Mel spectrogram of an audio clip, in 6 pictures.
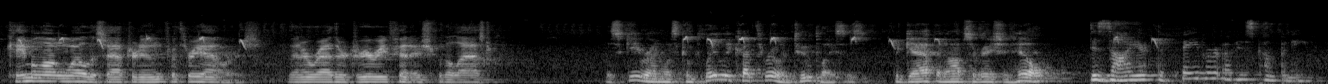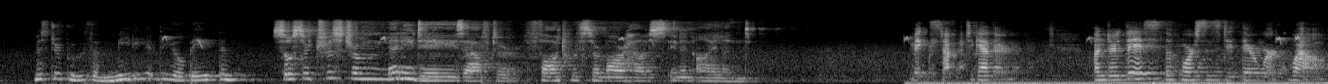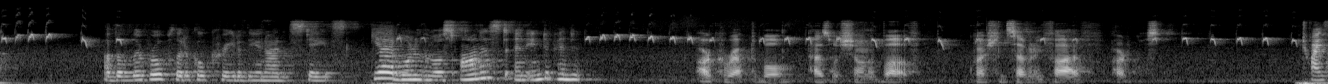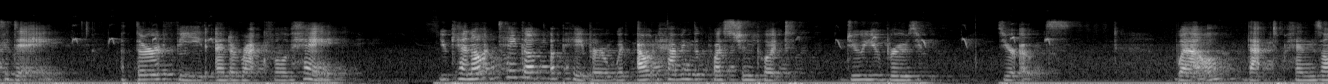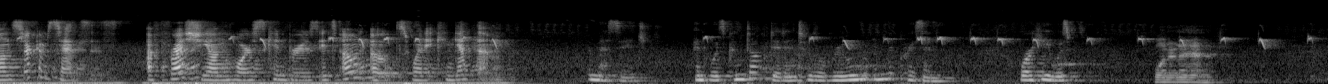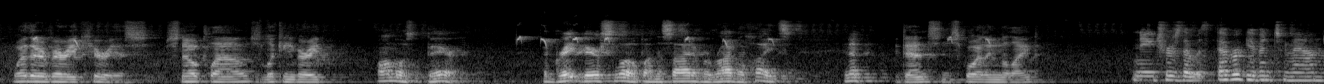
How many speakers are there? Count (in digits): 7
